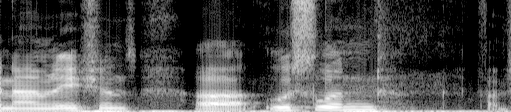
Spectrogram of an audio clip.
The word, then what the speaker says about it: Östlund: Wistland. Yeah, I think the two things over the O make a U sound.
